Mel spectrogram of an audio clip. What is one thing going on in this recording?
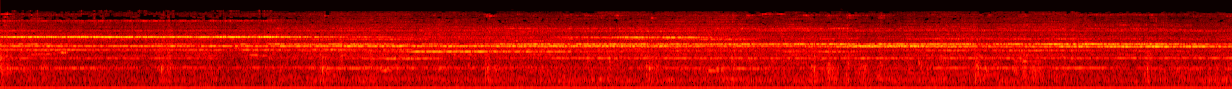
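Train wheels squeal with steady high-pitched screeching.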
